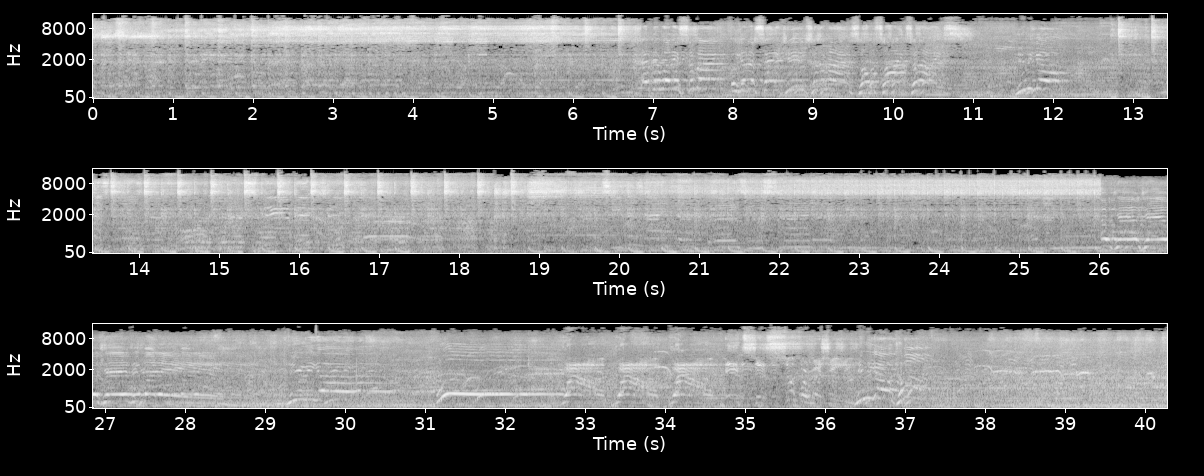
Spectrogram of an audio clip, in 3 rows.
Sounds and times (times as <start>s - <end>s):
Music: 0.0s - 40.2s.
